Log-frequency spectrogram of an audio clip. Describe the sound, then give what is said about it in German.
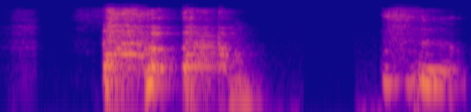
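A few soft, muffled coughs, held back and suppressed: a faint breath, then a double cough burst, a short pause and one more subdued cough. No one speaks. “Ich habe gerade auch ganz leise gehustet.”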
